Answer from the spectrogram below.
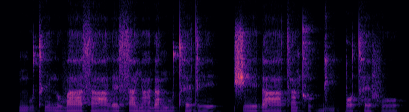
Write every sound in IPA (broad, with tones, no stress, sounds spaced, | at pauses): ŋ u˨ tʰ ɪ˦˨ n ʊ˨ β aː˦ s aː˨ l ɛ˦ s a˦ j ã˨ ɗ a˦ ŋ u˦˨ tʰ ɛ˦ d eː˨ | ʃ eː˨ ɗ aː˨ t͡s ã˦ kʰ ʊ˨ ɡ͡b iː˦ k͡p ɔ˨˦ tʰ ɛ˨ f o˦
